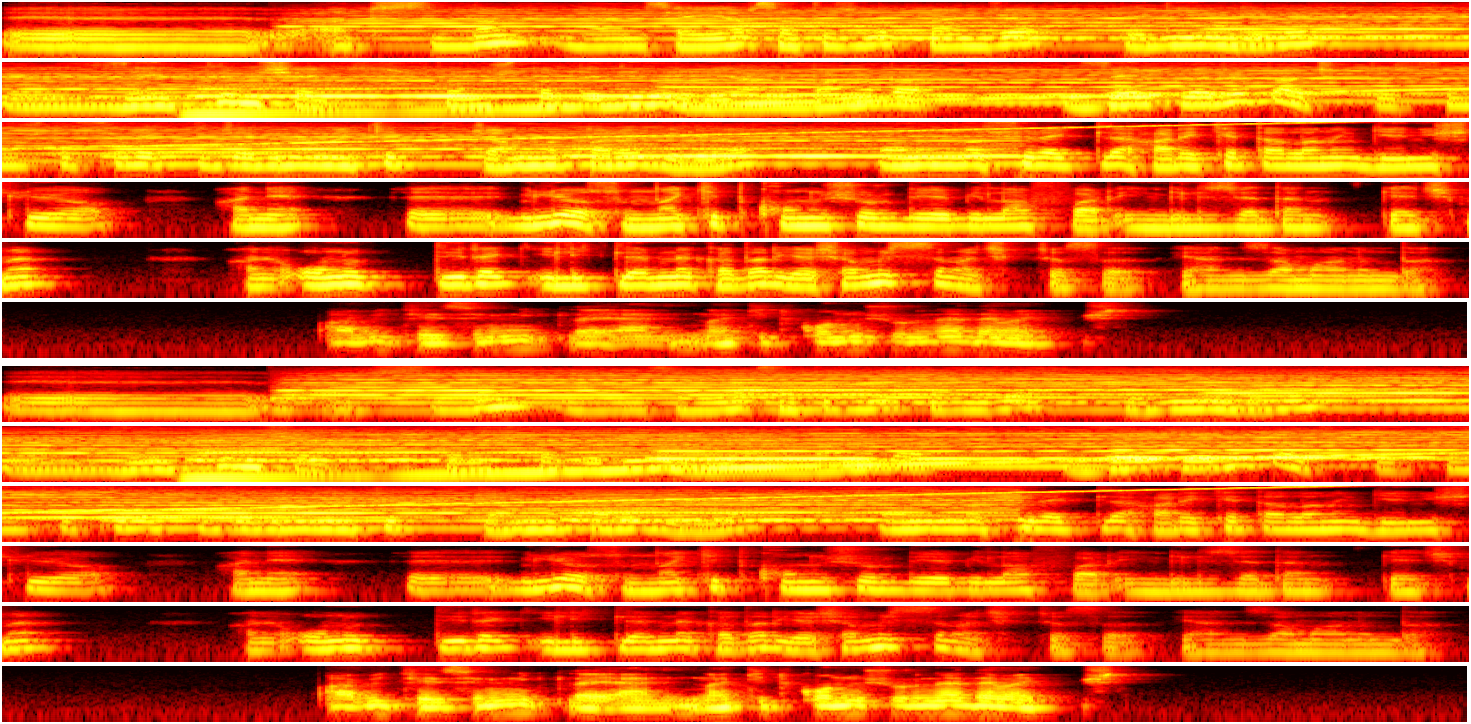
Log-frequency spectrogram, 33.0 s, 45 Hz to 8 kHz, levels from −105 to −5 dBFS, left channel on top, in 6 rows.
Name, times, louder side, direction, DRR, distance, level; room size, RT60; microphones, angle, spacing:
voice 1, 0.0-5.0 5.5-9.1 9.5-13.9 14.3-16.9 17.3-17.7 18.0-22.2 22.9-27.4, left 5 dB, 45° left, 0.3 m, -31 dB
sound 1, 1.0-14.8, right 1 dB, 40° right, 1.1 m, -26 dB
sound 2, 6.2-17.5, right 2 dB, 20° right, 0.6 m, -31 dB
voice 2, 28.7-31.7, right 6 dB, 80° right, 0.5 m, -30 dB
5.8 x 2.1 x 3.8 m
head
